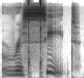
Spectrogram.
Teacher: The P is completely silent. You say it like receipt.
